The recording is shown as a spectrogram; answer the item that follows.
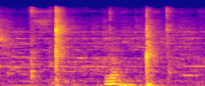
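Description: Sleeved trading cards handled and tapped down on the table: two short, sharp clicks, about half a second and a second and a half in.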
